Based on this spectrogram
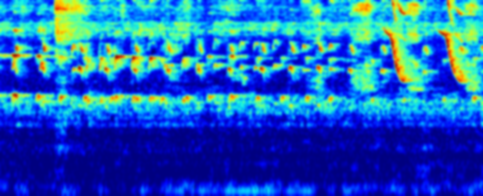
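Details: Several birds singing in the morning: a busy layer of high thin chirps and twitters, with two sharp descending whistles near the end, over a low steady rumble.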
